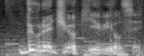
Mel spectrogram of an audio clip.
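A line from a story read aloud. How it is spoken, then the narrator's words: Quiet chuckle. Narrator (Russian): тихонько хохотнул один из приятелей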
